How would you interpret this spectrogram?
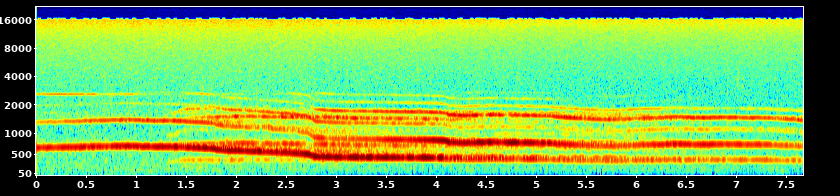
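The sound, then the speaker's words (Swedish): Several wolves howl together in the old-growth forest of Tiveden, in long, overlapping tones that slowly dip in pitch, forming a steady, mournful chorus that fills the whole stretch at moderate loudness with no voices. “Och kanske ylar till och med vargen här igen.”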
